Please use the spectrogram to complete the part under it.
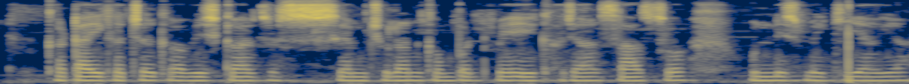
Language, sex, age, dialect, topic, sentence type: Hindi, male, 18-24, Hindustani Malvi Khadi Boli, agriculture, statement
